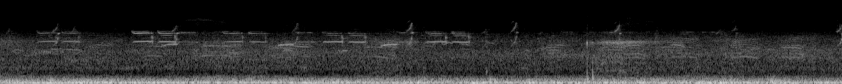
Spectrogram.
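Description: Wind rumbling on the microphone, with small birds chirping repeatedly in the background.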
